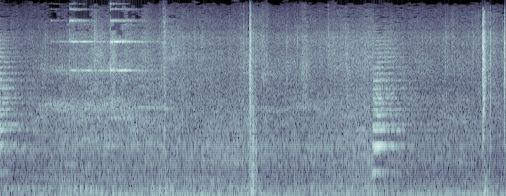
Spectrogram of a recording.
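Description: Street traffic rumbling, with a short vehicle horn toot a little under four seconds in. Two sharp knocks stand out, one about halfway through and one near the end.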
